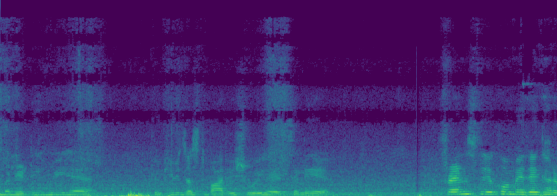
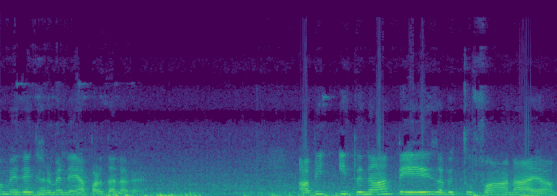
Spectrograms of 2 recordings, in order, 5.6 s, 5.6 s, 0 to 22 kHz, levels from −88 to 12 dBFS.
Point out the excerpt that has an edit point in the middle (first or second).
first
